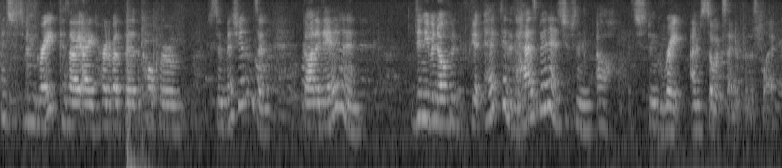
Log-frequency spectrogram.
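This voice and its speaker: A woman's voice: mid-range voice, lively intonation, moderate pace, a bit bright, slight background noise. A woman theatre director talking enthusiastically and off the cuff in an interview. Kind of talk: unscripted interview talk. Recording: roomy echo, distant microphone.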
